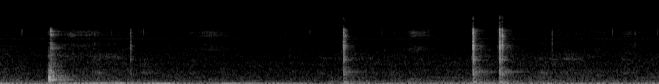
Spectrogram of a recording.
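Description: Sharp metallic clicks and taps of a hand tool against a Gilera Runner scooter's engine crankcase, a handful scattered through, two in quick succession about five seconds in.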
